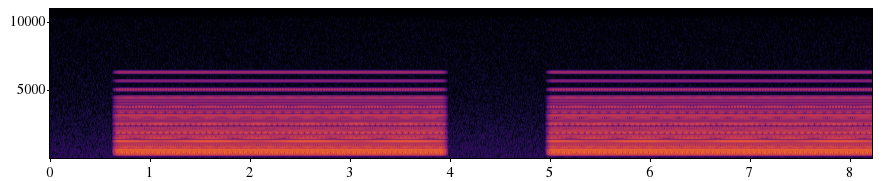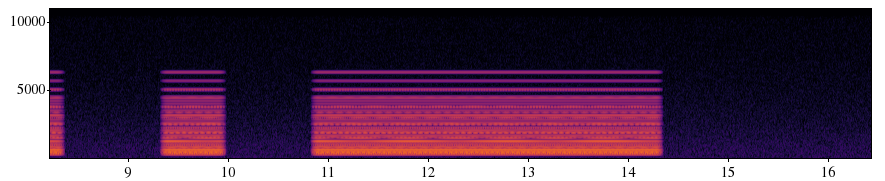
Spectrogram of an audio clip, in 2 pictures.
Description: Train horn signal, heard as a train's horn. 2 long, 1 short, 1 long. On North American railways: approaching a public crossing.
